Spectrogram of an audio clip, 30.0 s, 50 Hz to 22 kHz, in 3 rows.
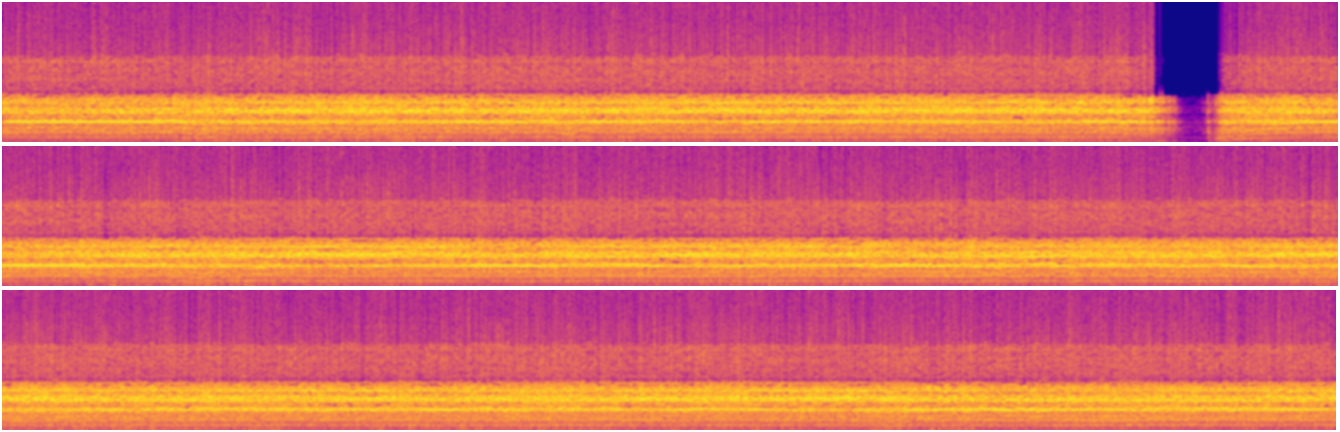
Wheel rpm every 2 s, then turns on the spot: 210, 220, 230, 230, 140, 210, 230, 220, 230, 230, 220, 230, 230, 230, 220.
none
